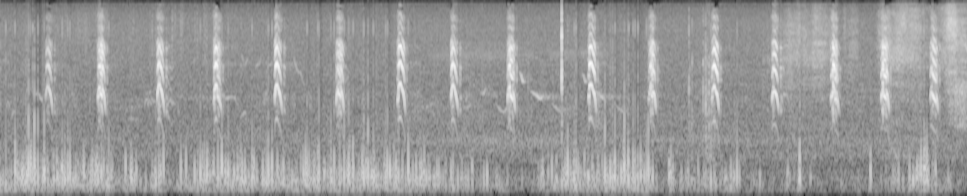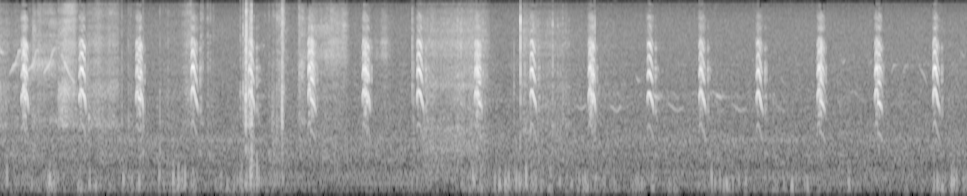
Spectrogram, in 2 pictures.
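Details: Prairie dogs bark in a steady run of short, sharp, high chirps, a little over two per second throughout, with heavy low rumbling and handling-like noise in the first seconds.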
